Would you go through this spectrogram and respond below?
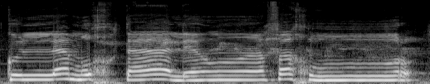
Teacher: لا يحب كل مختال فخور، خوا کو پر پڑھنا ہے اس لیے کہ خوا ہمیشہ پر پڑھا جاتا ہے، یہ نہیں پر پڑھا جاتا، یہ باریک ہی پڑھا جاتا ہے۔ جو نقطے والا خوا ہوتا ہے یہ موٹا پڑھا جاتا ہے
